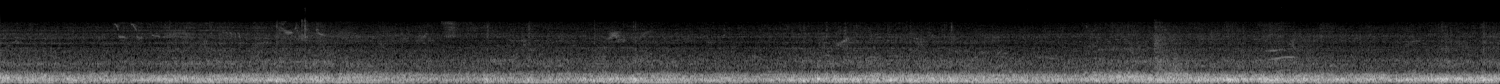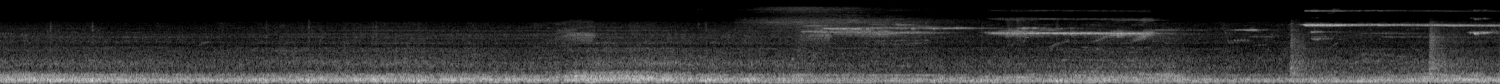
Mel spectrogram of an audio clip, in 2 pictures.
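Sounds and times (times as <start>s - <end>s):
train coaches rumbling on rails: 0.0s - 30.0s
train jolt: 0.0s - 30.0s
wheel squeals: 22.8s - 30.0s.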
